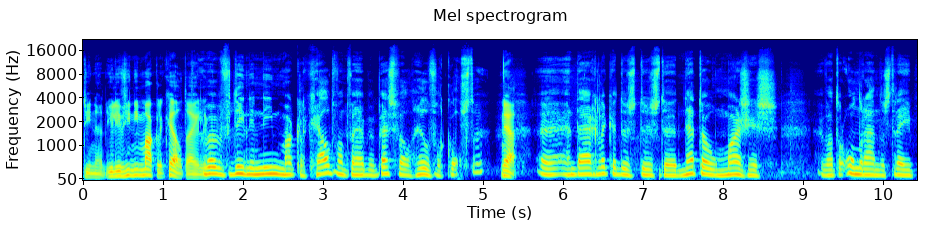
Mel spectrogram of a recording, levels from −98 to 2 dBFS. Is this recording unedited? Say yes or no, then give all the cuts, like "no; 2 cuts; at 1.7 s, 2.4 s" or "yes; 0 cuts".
no; 1 cut; at 7.2 s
